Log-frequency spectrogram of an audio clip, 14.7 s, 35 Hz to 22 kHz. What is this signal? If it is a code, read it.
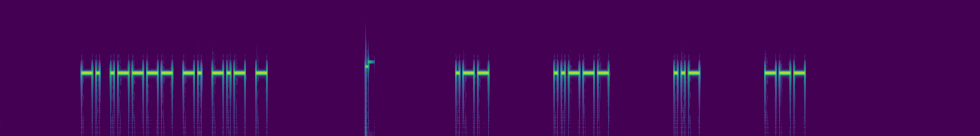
Morse code, heard as a keyed tone, about 22 wpm, spaced as for 12 wpm, 700 Hz. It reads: N1NKT W2UO
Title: USA Call Signs - 6x Character Spacing - 22wpm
